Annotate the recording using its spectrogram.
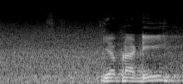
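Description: A young man speaks calmly nearby.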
